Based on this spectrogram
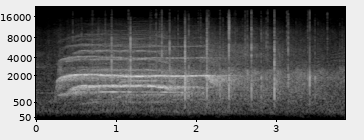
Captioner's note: audience applauding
